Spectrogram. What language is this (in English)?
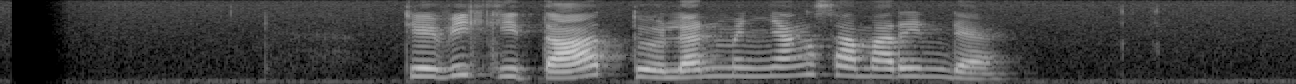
Javanese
